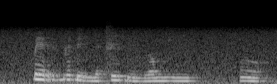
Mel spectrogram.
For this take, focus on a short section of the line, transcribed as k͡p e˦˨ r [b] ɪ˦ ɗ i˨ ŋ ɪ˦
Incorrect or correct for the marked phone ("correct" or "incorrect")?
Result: correct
